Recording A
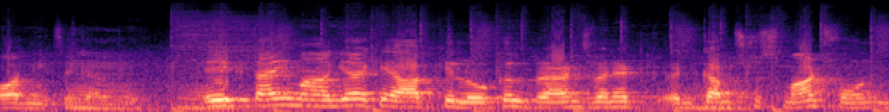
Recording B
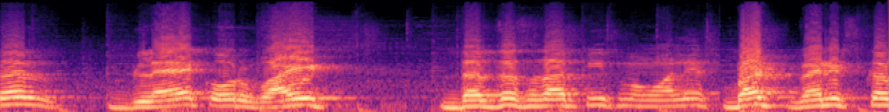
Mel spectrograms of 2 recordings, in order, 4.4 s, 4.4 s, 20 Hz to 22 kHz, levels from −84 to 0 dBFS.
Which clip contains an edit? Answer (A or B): B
